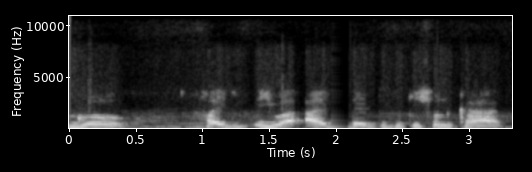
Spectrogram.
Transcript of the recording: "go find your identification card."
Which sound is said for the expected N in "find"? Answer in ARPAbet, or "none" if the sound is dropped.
none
